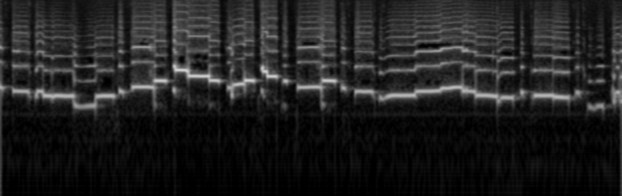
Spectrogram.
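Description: An inexpensive mass-produced Clarke Sweetone tin whistle playing a quick traditional tune of short, clearly separated notes with fast grace-note flicks, one longer note about two thirds of the way through: the classic tin whistle sound.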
